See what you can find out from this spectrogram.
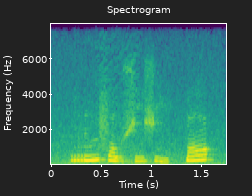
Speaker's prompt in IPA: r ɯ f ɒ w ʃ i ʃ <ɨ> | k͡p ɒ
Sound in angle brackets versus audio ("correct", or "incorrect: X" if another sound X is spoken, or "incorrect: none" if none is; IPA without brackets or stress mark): incorrect: i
